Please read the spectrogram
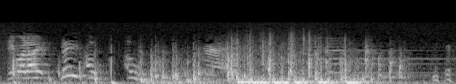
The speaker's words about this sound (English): Madre mia, Cisco, you hit that coyote so hard, he bang up against the wall and knocked the clock down.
